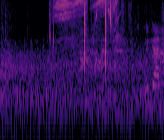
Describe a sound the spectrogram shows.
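Short electronic clicks and chimes sound in quick succession.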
